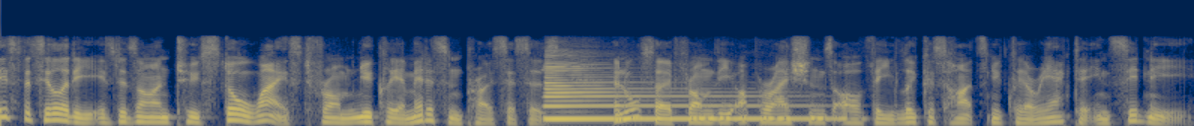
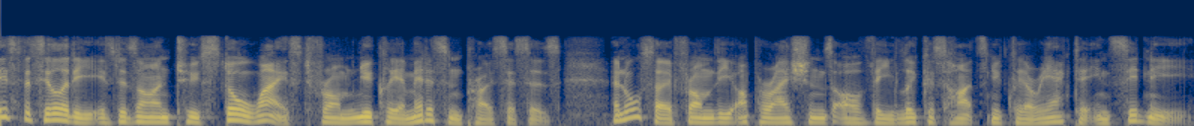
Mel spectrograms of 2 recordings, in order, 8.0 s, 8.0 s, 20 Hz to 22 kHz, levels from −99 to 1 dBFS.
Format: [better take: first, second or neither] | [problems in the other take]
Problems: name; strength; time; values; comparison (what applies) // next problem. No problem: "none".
second | noise reduction (neural mask model RNNoise)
